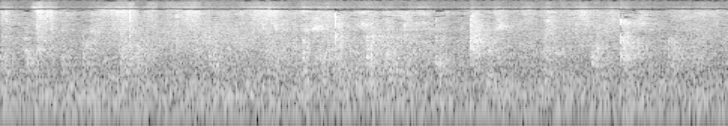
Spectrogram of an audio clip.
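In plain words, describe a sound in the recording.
Chalk scratches and taps on a blackboard in short strokes.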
